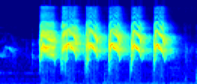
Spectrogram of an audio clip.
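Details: A pet rose-ringed parakeet at night gives six loud, harsh squawks in quick succession, evenly spaced about a third of a second apart, each with a falling rasping tone.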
